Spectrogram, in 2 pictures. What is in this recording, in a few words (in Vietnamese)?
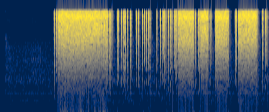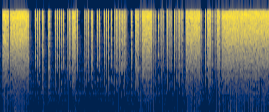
Tieng dien xet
